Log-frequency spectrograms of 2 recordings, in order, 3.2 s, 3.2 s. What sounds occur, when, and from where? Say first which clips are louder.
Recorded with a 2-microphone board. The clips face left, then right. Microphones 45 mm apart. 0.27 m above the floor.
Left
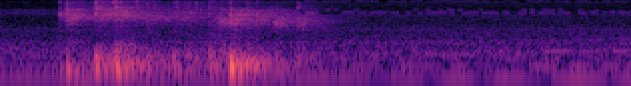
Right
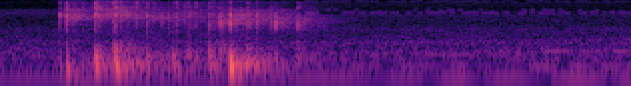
0.3 s crushing: right 3 dB; 80° right, 0.9 m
